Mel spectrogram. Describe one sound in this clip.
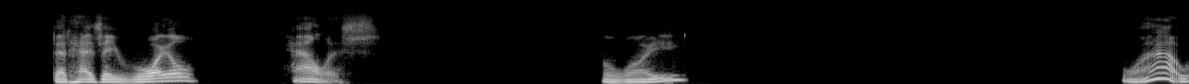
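An elderly man speaks calmly and closely into a microphone, in short bursts with pauses.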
